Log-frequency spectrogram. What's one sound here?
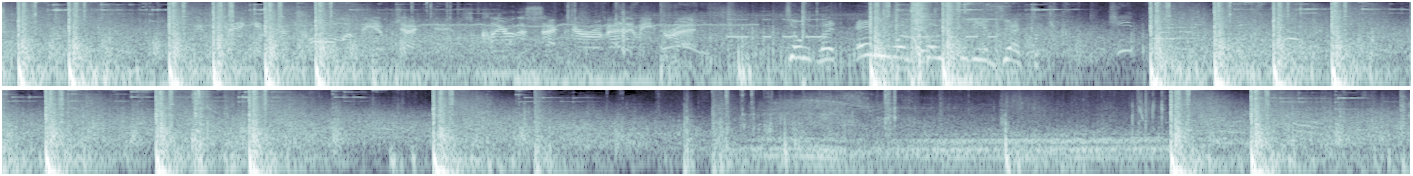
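Rifle shots crack repeatedly.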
